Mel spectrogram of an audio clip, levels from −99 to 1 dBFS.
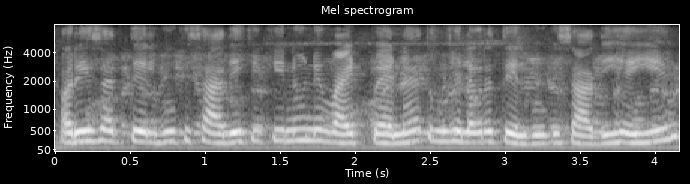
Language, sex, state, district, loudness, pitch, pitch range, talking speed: Hindi, female, Chhattisgarh, Raipur, -13 LUFS, 230 Hz, 215-250 Hz, 330 wpm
